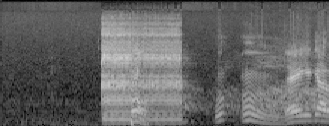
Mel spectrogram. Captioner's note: buzzer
